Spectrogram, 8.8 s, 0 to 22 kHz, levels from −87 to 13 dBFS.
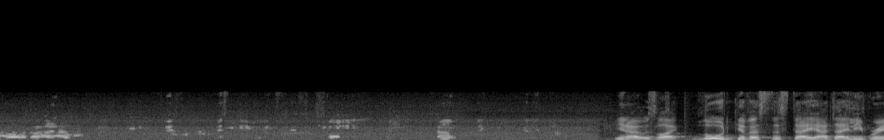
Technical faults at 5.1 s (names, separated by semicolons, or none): speech suppressed in double talk; other side's voice leaking through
